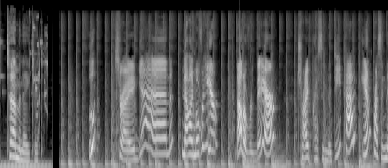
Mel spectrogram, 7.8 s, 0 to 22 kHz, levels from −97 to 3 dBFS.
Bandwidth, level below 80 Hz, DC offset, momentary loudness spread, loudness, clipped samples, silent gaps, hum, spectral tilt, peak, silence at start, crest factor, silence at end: 17.5 kHz; -38 dBFS; under 0.1%; 20 LU; -18 LUFS; under 0.1%; 1.05-1.17 s; none; -3.5 dB/octave; 0 dBFS; 0 s; 20 dB; 0 s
